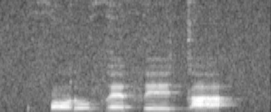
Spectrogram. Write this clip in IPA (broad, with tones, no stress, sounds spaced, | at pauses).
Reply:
f ɔ˨ ɾ o˨ v ɛ˦ f eː˦ ɡ a˨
